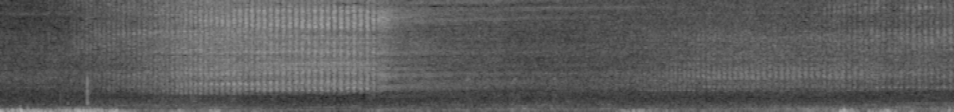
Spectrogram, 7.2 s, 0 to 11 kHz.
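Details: Cicadas singing in summer 2021: a loud, rapidly pulsing high buzz swells for about a second and a half, then drops to a fainter steady hiss, with footsteps and low rustling underneath.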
